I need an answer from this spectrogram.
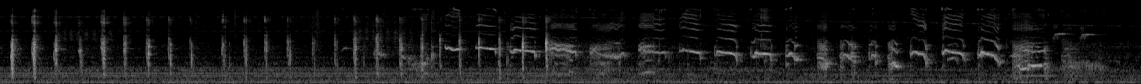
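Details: Jack Russell Terrier puppies, five and a half weeks old. A run of sharp, evenly spaced taps or clicks opens the clip, then dense overlapping squeaky whines and yips follow, each high cry wavering and falling, steady to the end.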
